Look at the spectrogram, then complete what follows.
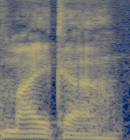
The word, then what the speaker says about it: Maika: me pronounce this one is it Mah it's Micah okay starring Micah Monroe is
